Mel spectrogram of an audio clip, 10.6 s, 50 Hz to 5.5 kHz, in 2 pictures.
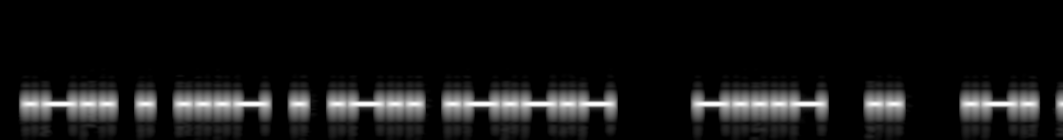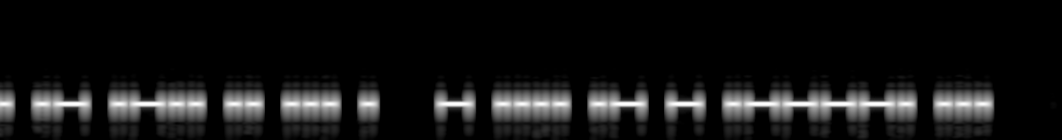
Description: Morse code, heard as a keyed tone, about 25 wpm, 600 Hz. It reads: LEVEL. <BT> I REALISE THAT'S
